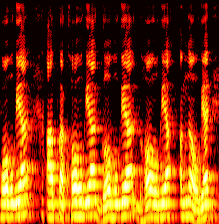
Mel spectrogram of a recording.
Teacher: क वर्ग का उच्चारण स्थान क्या होता है दोस्तों? कंठ होता है।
